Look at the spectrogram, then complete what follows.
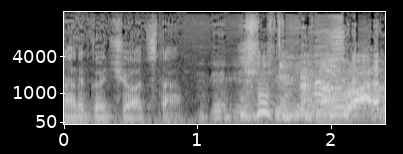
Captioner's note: laughter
